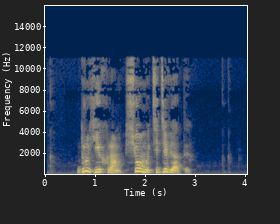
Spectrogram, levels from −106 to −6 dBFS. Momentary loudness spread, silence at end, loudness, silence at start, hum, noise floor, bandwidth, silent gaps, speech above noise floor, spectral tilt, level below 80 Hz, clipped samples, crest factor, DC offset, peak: 16 LU; 1.15 s; -21 LUFS; 0.65 s; none; -70 dBFS; 11.5 kHz; none; 49 dB; -4.5 dB/octave; -62 dBFS; under 0.1%; 16 dB; under 0.1%; -6 dBFS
